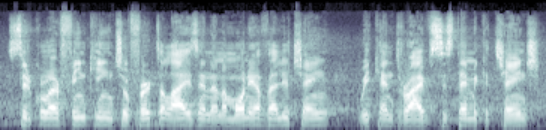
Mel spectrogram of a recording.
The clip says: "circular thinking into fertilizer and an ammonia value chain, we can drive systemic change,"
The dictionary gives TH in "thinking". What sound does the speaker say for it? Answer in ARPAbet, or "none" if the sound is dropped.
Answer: F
